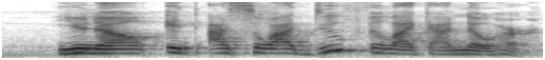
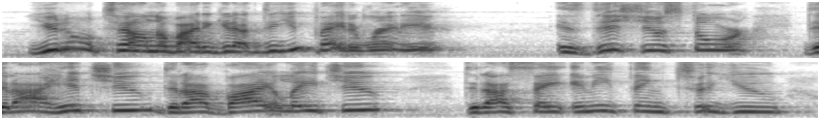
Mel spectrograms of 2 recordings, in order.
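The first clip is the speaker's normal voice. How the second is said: indignant rant; 6 semitones higher than usual. Real, not acted. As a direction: fire each question back in disbelief.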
